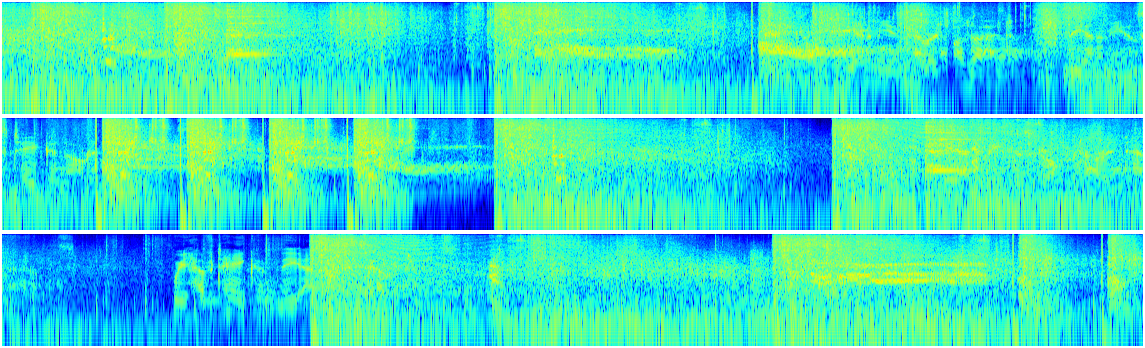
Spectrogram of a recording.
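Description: Rockets fire and explode with loud booming blasts.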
